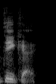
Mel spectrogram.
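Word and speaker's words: Dike: I want to call him Dyke. Young. I want to say Dyke is the last name, but yeah, they pronounce it DK.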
